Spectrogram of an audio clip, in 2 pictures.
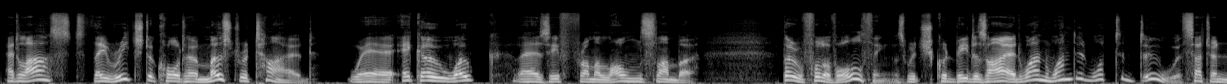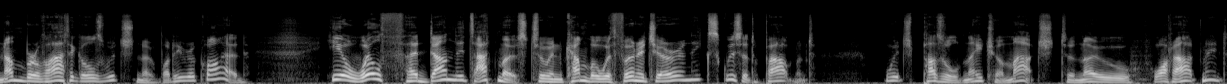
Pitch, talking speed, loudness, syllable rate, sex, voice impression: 145 Hz, 150 wpm, -18 LUFS, 4.3 syllables/s, male, masculine, adult-like, cool, slightly sincere, sweet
